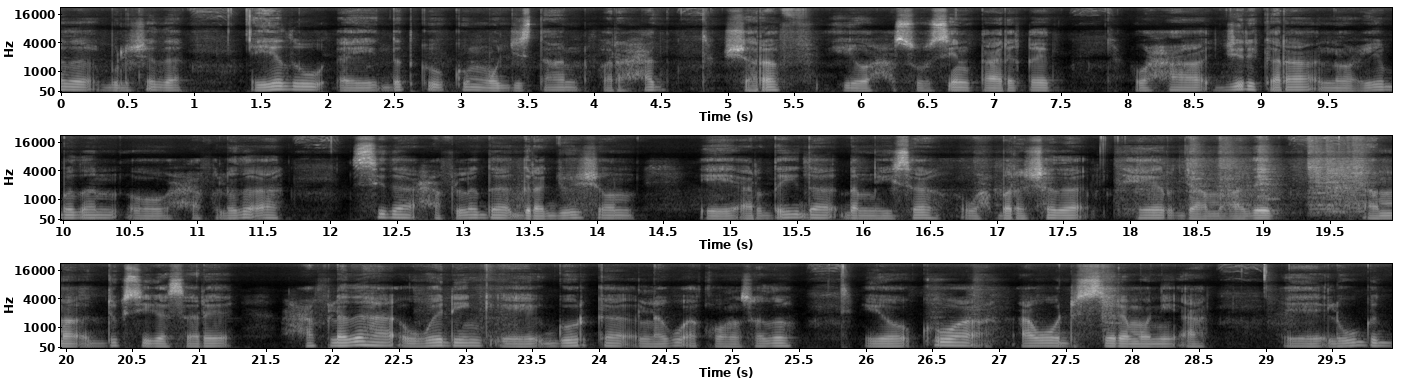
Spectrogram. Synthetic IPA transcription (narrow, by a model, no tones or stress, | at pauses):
ɐðɐbʊlʃɐðɐʔɪjɐðʊʔɛjd̪ɐd̪kʰʊkʰʊmuːt͡ʃɪst̪ʰaːnfɐɾɐħɑd̪ | ʃɐɾʔɐfijɔħɑsuːsiːnt̪ʰaːɾiːqɛːd̪ | wɑħɑːt͡ʃɪɾɪkʰɐɾʔaːnɔːʕjɐbɐðɐnɔːħɑflɐðɔʔɐh | sɪðɐħɑflɐd̪ɐɡɾad̪uɛʃɔn | ʔɛːʔɐ̰rd̪ɛjðɐɖɐnɛjsɐwɑħbɐɾʔɐʃɐðɐ̰hɛːrt͡ʃaːmɑʕɑðɛːd̪̚ʔɐmɐ̰d̪ʊɡsɪɣɐsɐɾɛ | ħɑflɐðɐɦɐwɛdɪŋɡɛːɡuːrkʰɐ̰lɐɣʊʔɑ̰qɔːnsɐðɔ | ijɔkʰʊwɐɐwɔdsɛɾɛmɔnɪʔɐh | ɛːlɐɣʊɡ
